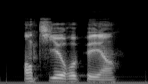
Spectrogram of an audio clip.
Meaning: anti-European
- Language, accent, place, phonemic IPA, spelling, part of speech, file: French, France, Lyon, /ɑ̃.ti.ø.ʁɔ.pe.ɛ̃/, antieuropéen, adjective, LL-Q150 (fra)-antieuropéen.wav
